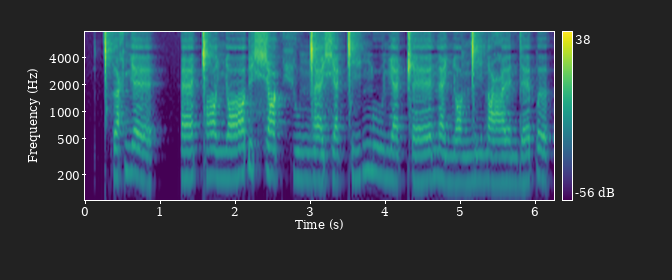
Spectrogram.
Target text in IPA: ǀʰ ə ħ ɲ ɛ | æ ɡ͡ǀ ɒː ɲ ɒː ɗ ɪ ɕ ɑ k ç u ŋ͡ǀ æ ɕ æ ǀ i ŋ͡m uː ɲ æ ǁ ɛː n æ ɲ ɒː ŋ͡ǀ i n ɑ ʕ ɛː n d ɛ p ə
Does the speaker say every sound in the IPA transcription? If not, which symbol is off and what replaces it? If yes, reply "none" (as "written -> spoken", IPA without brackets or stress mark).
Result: none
